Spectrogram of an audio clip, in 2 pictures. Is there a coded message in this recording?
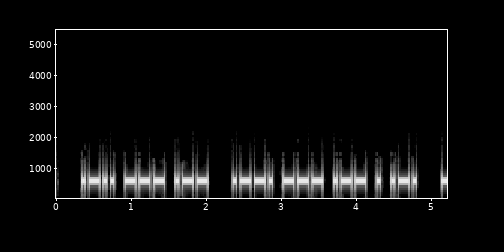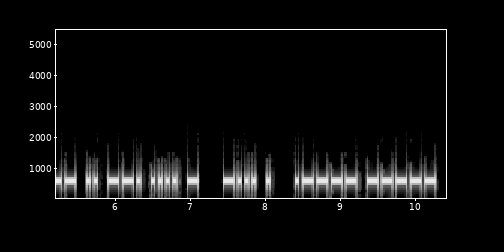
Yes: Morse code from 0.3 to 10.3 s, heard as a keyed tone, about 25 wpm, 600 Hz. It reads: LOW POWER MIGHT BE 10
